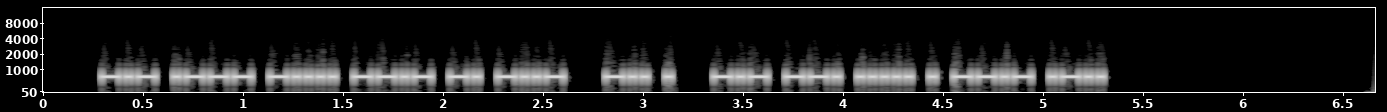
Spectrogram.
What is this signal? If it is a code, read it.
Morse code, heard as a keyed tone, about 37 wpm, 700 Hz. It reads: KJ6QNX DE KG5EQL
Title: USA Callsign DE Callsign - 6 Characters - 40wpm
